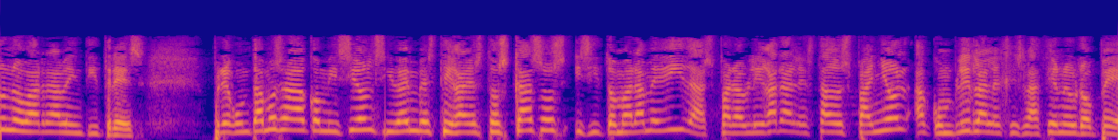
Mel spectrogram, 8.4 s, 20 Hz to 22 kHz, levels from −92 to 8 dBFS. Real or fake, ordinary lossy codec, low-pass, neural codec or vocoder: real; none; none; none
